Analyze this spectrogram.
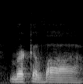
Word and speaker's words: Merkava: Well, the word Merkaba, actually, if you take it in Hebrew, Merkava or Merkaba is how it's said in Hebrew.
